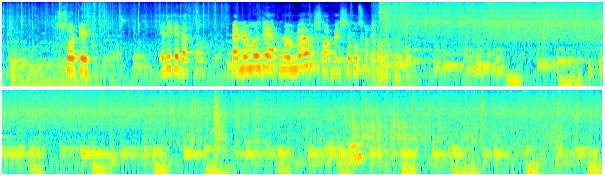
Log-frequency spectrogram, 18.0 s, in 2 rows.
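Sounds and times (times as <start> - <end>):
vegetables sizzling in a frying pan: 0.0 - 4.0, 5.4 - 18.0.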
